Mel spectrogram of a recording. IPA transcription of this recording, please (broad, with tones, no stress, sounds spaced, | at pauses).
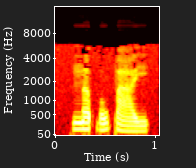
n̪ ɐ˧ p̚ o˨˥ w p aː˨ j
